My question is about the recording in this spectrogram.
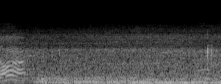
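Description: Steady low rumble of a passing motor vehicle, growing slightly louder in the second half.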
